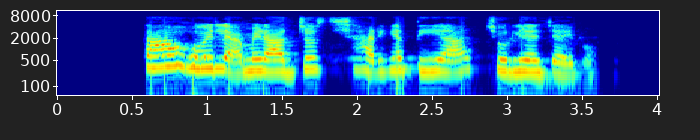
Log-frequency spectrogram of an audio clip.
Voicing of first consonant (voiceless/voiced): voiceless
